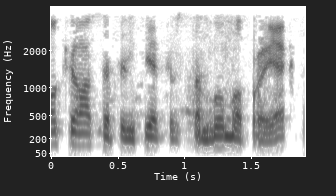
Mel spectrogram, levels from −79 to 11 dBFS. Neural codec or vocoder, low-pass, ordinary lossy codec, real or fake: codec, 16 kHz, 4 kbps, FreqCodec, larger model; 3.6 kHz; AAC, 24 kbps; fake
